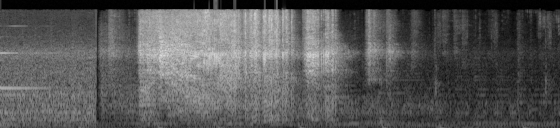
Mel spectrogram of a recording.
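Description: Background music with a steady beat. Over it, clear packing tape is pulled off its roll in two long screeching strips around a cardboard box: one ends just under a second in, and a louder one runs for about a second and a half starting about a second in.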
